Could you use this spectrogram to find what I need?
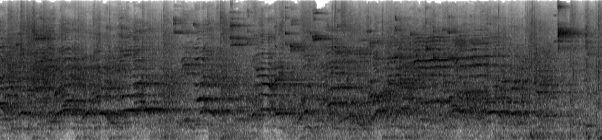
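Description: A basketball thumps on the court floor.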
